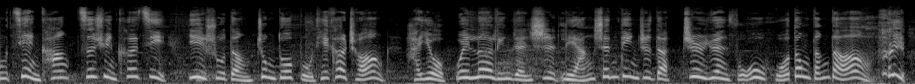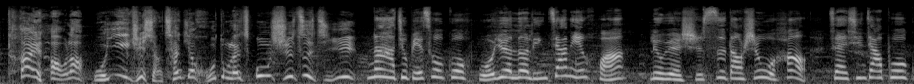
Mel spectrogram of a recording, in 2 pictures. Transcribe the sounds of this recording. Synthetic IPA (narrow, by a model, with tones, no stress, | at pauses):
ŋt͡ɕjɛ˥˩nkʰɑ˥ŋt͡sɹ̩˥ɕy˥˩nkʰɤ˥t͡ɕi˥˩ | i˥˧ʂu˥˩t̪ɤ˨˩ŋʈ͡ʂʊ˥˩ŋt̪wɔ˥pu˨˩t̪ʰjɛ˥˧kʰɤ˥˩ʈ͡ʂʰɤ˧˥ŋ | xa˧˥ɪjo˨˩ʊwe˥˧ɪlɤ˥˩li˧˥ŋɻə˧˥nʂɻ̩˥˩ljɑ˧˥ŋʂə˥nt̪i˥˧ŋʈ͡ʂɻ̩˥˩d̪ə˩ʈ͡ʂɻ̩˥˧ɥɛ˥˩nfu˧˥u˥˩xwɔ˧˥t̪ʊ˥˩ŋt̪ɤ˧˥ŋt̪ɤ˨˩˦ŋe˥˩ɪt̪ʰa˥˩ɪxɑ˨˩ʊlə˦wɔ˨˩i˥˩ʈ͡ʂɻ̩˧˥ɕjɑ˨˩ŋt͡sʰa˥nt͡ɕja˥xwɔ˧˥t̪ʊ˥˩ŋla˧˥ɪt͡sʰʊ˥ŋʂɻ̩˧˥t͡sɹ̩˥˩t͡ɕi˨˩˦na˥˩t͡ɕjo˥˩ʊpjɛ˧˥t͡sʰwɔ˥˧kwɔ˥˩xwɔ˧˥ɥɛ˥˧lɤ˥˩li˧˥ŋt͡ɕja˥njɛ˧˥nxwa˧˥ | ljo˥˧ʊɥɛ˥˩ʂɻ̩˧˥sɹ̩˥˧t̪ɑ˥˩ʊʂɻ̩˧˥u˨˩xɑ˥˩ʊ | t͡sa˥˩ɪɕi˥nt͡ɕja˥pʰwɔ˥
